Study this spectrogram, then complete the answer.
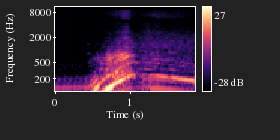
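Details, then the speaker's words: BMW E36 M3 S52 engine, first start and rev after project work: quick clean rev climbing smoothly toward redline and dropping back without misfire, knock or rattle; earlier lifter tick gone, healthy free revving. "oh it sounds so good it sounds better than that one it does sound better than that one oh my gosh so i just want to point out i revved it for real and listen to the lifter tick it's gone"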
